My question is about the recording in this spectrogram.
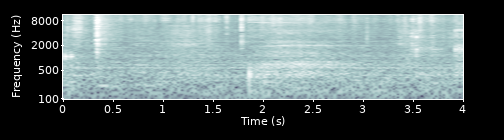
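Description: Light handling noises of small objects on a countertop and cutting board: a few sharp clicks and taps, mostly in the first half second, and a soft hiss about two seconds in.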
